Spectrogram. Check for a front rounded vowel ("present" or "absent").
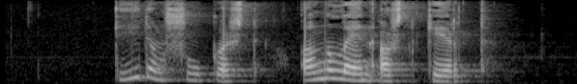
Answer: absent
